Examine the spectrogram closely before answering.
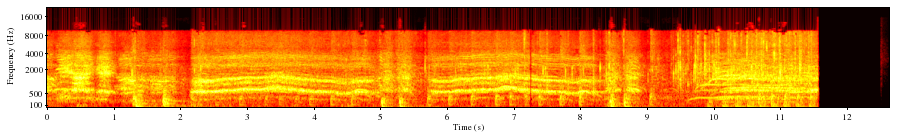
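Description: A large crowd chants and sings loudly outdoors.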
